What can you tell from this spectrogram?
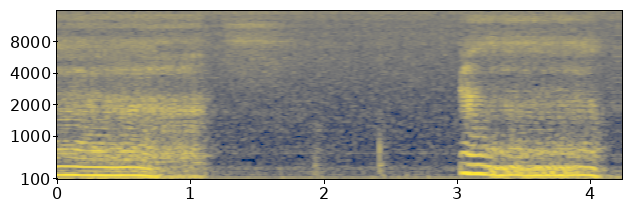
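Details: Bulldogs asleep at night snoring: two long, low, buzzy rasping breaths, each about a second long, separated by a quieter pause with faint breathing.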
